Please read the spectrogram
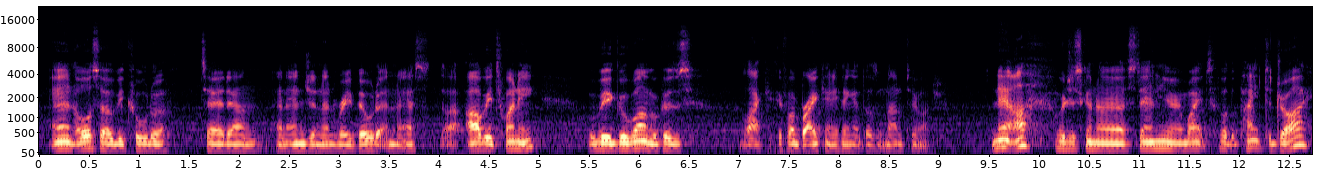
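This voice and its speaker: Bloke, casual and slangy. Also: male voice, medium pitch, slight background noise. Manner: laid-back, slangy, swearing. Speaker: vlog host. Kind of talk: casual car vlog chat.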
